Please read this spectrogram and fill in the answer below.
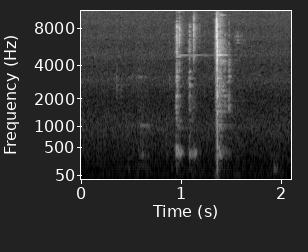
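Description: Two light metallic clinks about a second in, then a sharper click: a Suzuki DRZ400's aluminium crankcase half touching the transmission shafts and gears as it is lowered over them.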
